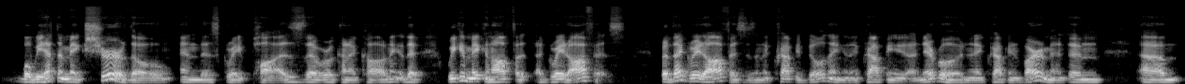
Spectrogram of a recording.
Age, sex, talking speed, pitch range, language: 30-49, male, 230 wpm, 105-115 Hz, English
